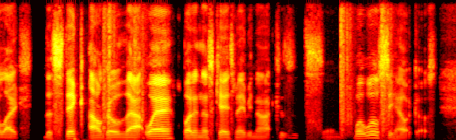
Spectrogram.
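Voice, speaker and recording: A man mumbles at a medium pitch and moderate pace, his tone bright and sharp with lively intonation. The sound is dry and close, without echo. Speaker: gaming youtuber. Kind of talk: gameplay commentary. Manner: mumbling; casual, hesitant with fillers.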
